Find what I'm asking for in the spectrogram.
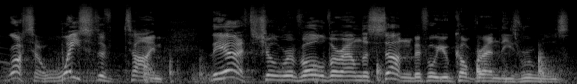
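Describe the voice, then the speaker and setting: An actor playing a pompous, self-important academic scholar in a video game. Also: male voice, high voice, animated, moderate pace. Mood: exasperated. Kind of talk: video game cinematic acting. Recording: clear background ambience noise.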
